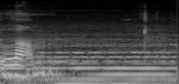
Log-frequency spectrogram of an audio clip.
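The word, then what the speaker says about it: lam: its seed sound is lump it's written l-a-m but pronounced Lum l-u-m this sound will contract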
